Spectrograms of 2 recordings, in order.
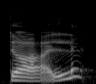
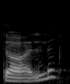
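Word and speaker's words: دال: So, dal, that's how you will pronounce the letter in Farsi, dal.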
